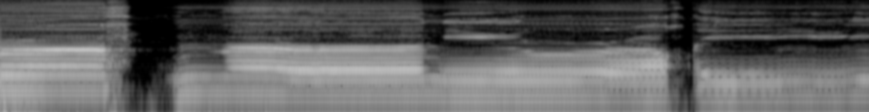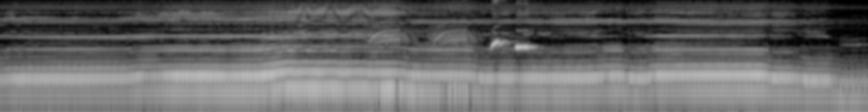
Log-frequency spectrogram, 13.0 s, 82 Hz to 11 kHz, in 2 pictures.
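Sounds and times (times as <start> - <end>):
short high chirps: 10.2 - 10.6.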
